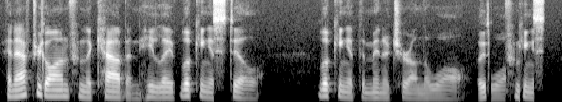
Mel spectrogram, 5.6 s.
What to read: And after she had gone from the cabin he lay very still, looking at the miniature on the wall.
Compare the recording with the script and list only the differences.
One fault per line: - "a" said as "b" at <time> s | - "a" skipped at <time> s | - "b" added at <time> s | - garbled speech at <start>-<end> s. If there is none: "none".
- "she had" skipped at 0.4 s
- "very" said as "looking" at 1.8 s
- garbled speech at 4.8-5.4 s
